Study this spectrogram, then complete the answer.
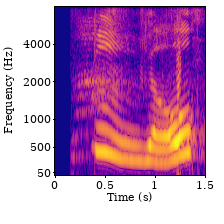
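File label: "zi4you2", Mandarin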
